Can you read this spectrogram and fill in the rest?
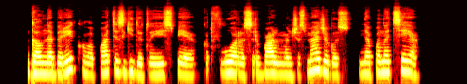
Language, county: Lithuanian, Vilnius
